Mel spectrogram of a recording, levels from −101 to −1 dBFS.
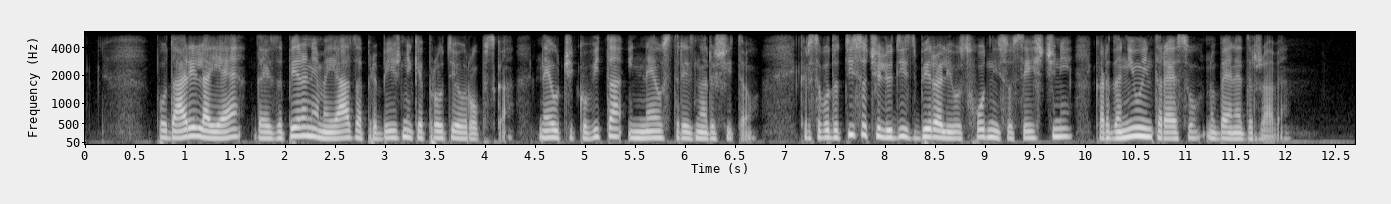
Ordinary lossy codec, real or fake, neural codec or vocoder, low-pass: none; real; none; 5.4 kHz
